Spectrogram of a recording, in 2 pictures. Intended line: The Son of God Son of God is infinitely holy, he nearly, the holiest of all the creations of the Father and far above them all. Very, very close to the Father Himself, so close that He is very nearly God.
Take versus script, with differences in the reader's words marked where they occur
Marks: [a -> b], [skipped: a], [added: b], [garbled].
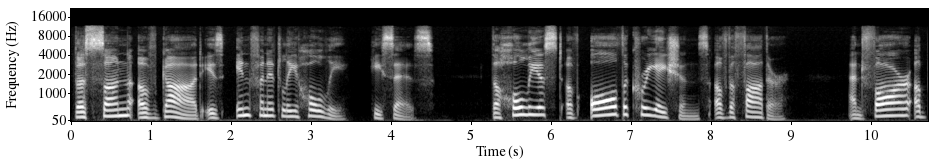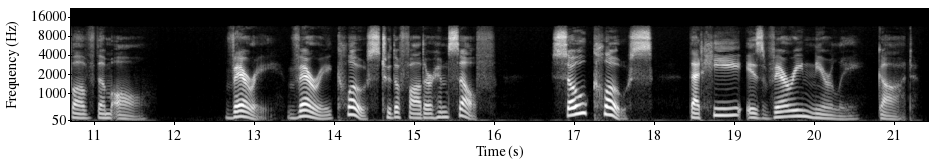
The Son of God [skipped: Son of God] is infinitely holy, he [nearly, -> says] the holiest of all the creations of the Father and far above them all. Very, very close to the Father Himself, so close that He is very nearly God.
